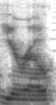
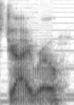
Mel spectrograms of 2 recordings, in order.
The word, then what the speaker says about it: gyro: it the gyro sensor not euro it is spelled the same way euros are delicious but in this case it's gyro oh we did it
